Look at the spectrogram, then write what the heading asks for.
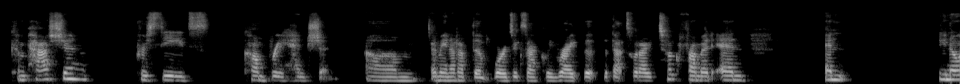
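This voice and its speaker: A woman co-hosting a podcast who talks in an earnest, reflective way. Her voice is mid-pitched and ordinary, and she pauses with soft fillers as she gathers her thoughts. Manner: earnest, warm-hearted, reflective. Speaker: podcast co-host.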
